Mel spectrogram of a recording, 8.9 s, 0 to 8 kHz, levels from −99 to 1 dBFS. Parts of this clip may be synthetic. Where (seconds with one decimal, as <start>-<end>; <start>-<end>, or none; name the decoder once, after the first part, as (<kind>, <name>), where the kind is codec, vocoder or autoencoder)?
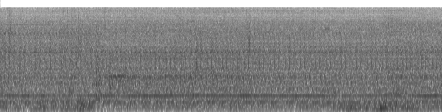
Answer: none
